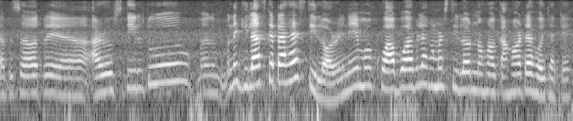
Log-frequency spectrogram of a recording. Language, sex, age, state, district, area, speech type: Assamese, female, 45-60, Assam, Sonitpur, urban, spontaneous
